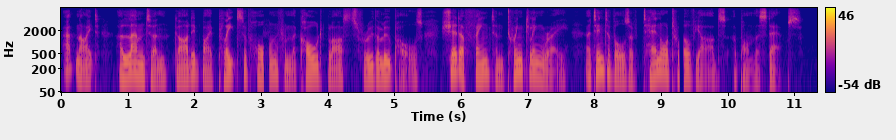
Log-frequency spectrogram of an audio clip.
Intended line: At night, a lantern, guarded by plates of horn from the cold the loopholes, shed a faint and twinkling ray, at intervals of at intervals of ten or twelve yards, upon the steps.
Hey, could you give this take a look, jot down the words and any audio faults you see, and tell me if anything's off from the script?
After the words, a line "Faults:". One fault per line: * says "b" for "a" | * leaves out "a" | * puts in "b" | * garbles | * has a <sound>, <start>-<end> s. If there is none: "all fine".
At night, a lantern, guarded by plates of horn from the cold blasts through the loopholes, shed a faint and twinkling ray, at intervals of ten or twelve yards, upon the steps.
Faults:
* has a dropout, 3.0-3.1 s
* puts in "blasts through"
* leaves out "at intervals of"
* has a dropout, 9.3-9.3 s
